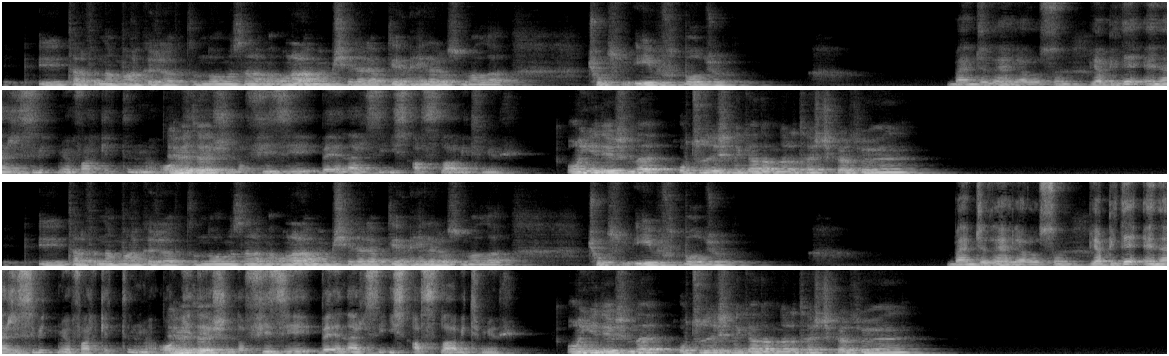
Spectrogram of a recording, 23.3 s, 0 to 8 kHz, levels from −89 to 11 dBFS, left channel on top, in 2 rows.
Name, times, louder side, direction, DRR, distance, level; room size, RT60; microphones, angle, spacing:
voice 1, 0.4-7.2 13.3-13.8 17.3-20.7, equal, ahead, -2 dB, 1.5 m, -22 dB
voice 2, 9.4-16.8, right 3 dB, 70° right, 9 dB, 0.7 m, -25 dB
5.4 x 4.9 x 5.8 m, 0.77 s
head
